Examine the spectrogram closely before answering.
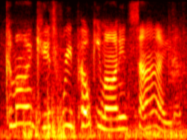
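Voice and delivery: high, slow sing-song lure; creepy clown lure. Retold or imitated. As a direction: coax kids like a creepy clown.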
